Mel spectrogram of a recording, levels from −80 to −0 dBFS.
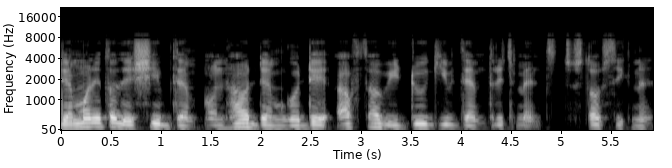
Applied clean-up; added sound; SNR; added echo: none; none; none; none.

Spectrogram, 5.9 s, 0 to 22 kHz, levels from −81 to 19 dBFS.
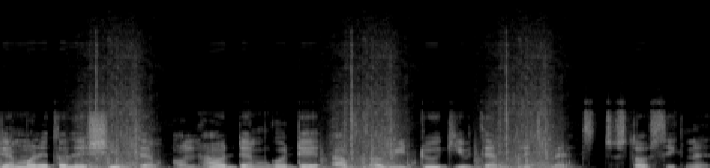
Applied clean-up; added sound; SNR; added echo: none; Drawer open or close; 11 dB; none.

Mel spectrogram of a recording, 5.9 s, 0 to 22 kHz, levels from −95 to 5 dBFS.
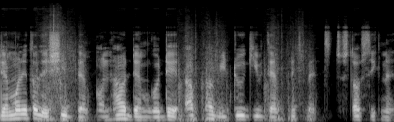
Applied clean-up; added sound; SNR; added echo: neural mask model RNNoise.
